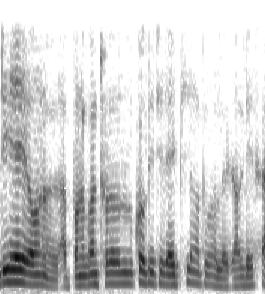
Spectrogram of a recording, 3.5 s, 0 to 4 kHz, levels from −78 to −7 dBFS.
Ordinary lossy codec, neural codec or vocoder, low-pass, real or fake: none; codec, 16 kHz, 0.8 kbps, ZipCodec; 3.6 kHz; fake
